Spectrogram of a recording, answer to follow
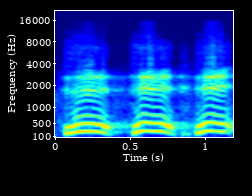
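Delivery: high, imitated "hee hee hee"; mock giggle. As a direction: mimic someone giggling in the background. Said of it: "اس طرح کی آوازیں آ رہی تھی". (نقلی ہی ہی کی ہنسی)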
